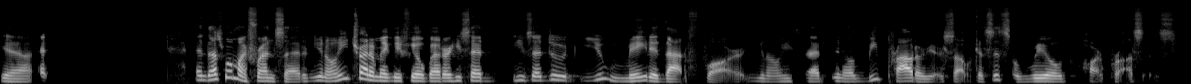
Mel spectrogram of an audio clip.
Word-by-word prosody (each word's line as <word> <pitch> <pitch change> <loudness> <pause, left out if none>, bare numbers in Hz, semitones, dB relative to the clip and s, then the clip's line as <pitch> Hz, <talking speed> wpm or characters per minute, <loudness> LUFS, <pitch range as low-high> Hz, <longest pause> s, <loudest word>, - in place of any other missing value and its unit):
Yeah, 135 -3 -1
and - - -1 1.5
And 205 0 -1
that's 230 +6 +5
what 320 - +2
my 220 -6 +6
friend 155 -2 +1
said, 125 +1 -2
and 155 +4 -10
you 185 - +1
know 150 +1 0
he 255 +7 -1
tried 265 -2 +6
to 200 - +6
make 170 -2 +4
me 160 -1 +2
feel 160 -1 +4
better, 155 +1 +4
he 175 +3 -3
said 165 -4 +1 0.2
he 190 +1 -8
said, 185 0 -1
"Dude, 205 -3 -2
you 220 +10 -7
made 155 +2 0
it 140 -3 +3
that 135 - +3
far," - - -8
you 145 - -10
know 130 -1 -11
he 140 +1 -10
said, - - -1
you 160 - -5
know, 135 -2 -3
"Be 155 - -9
proud 155 -10 +4
of 130 -2 -1
yourself 125 0 -8
'cause - - -8
it's 220 0 -5
a - - -6
real 135 0 +1
hard - - -9
process." 445 -3 -13
160 Hz, 220 wpm, -25 LUFS, 145-195 Hz, 1.5 s, my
